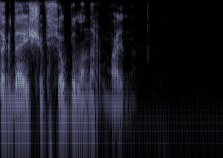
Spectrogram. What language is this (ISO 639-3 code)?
rus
